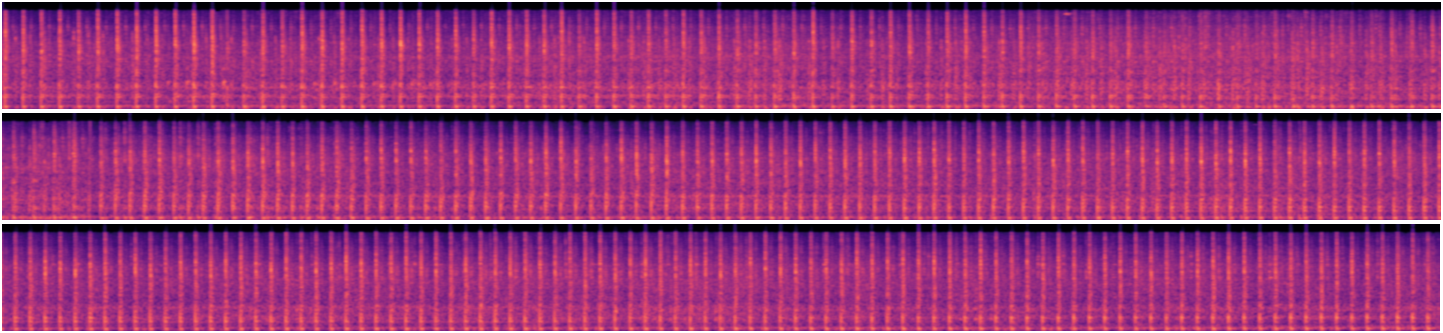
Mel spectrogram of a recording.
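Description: Old tractor engine running steadily under load with a fast, even beat while pulling a plough.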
